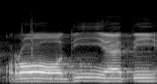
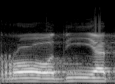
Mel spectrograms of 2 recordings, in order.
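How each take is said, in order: First: The word ends with a full ti syllable. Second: The word ends in a clipped t sound. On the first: "bukan rodiyati" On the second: "ataupun rodiyat"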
